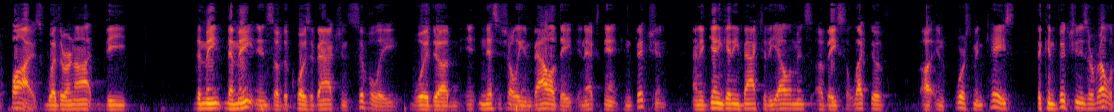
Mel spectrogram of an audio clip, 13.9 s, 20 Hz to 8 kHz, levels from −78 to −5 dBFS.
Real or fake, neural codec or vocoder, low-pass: real; none; 7.2 kHz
